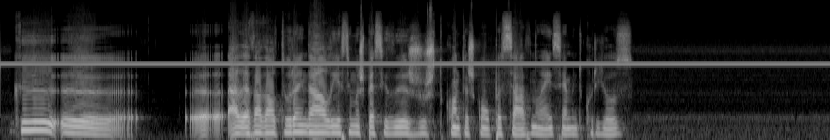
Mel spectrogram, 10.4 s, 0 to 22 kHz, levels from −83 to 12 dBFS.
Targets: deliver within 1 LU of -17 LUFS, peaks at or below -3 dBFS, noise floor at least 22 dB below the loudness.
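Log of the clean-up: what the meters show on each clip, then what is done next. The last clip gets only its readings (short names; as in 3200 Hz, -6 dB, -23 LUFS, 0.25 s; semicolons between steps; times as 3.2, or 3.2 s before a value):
clipped 0.8%; flat tops at -15.0 dBFS; steady tone 3900 Hz; tone level -32 dBFS; loudness -25.0 LUFS; peak -15.0 dBFS; loudness target -17.0 LUFS
-> clip repair -15 dBFS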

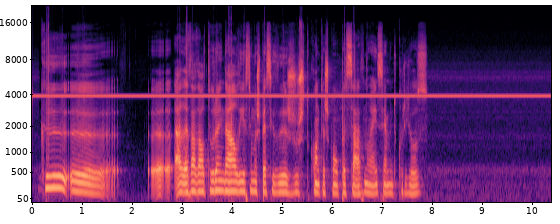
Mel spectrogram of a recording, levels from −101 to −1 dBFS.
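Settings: clipped 0.0%; steady tone 3900 Hz; tone level -32 dBFS
-> notch 3900 Hz, Q 30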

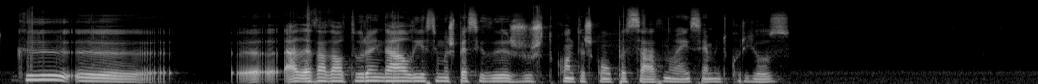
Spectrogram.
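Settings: steady tone none; loudness -24.0 LUFS; peak -5.5 dBFS; loudness target -17.0 LUFS
-> gain +7 dB; limiter -3 dBFS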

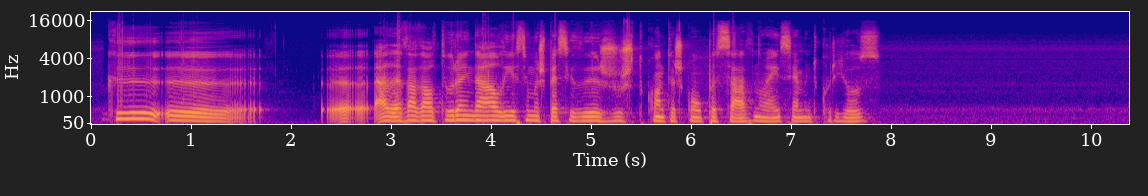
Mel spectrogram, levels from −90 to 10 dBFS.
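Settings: loudness -17.5 LUFS; peak -3.0 dBFS; noise floor -54 dBFS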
